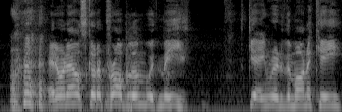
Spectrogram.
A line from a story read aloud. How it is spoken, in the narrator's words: I shout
